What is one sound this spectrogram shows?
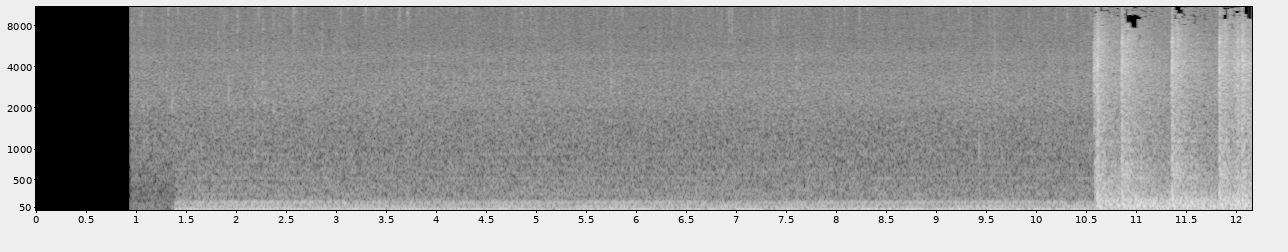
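Waves wash and rumble against a large warship at sea.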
